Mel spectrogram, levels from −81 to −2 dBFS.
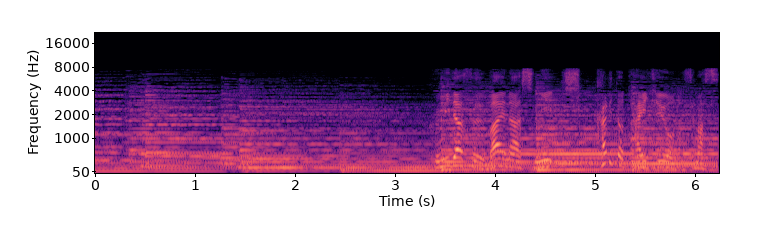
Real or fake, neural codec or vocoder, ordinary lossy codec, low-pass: real; none; none; none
